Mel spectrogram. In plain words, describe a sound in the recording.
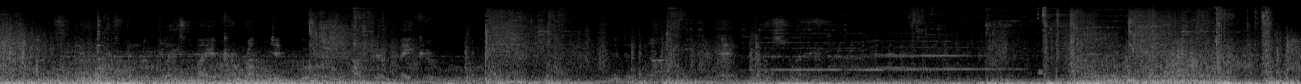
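Rushing whooshes and thuds sound as a game figure dashes and leaps along.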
